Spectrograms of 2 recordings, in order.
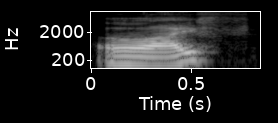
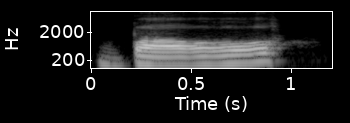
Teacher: life the tongue is up ball the tongue is down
